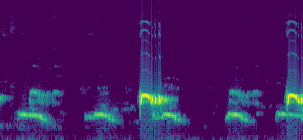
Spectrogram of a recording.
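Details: Zebra dove of a local strain in full song. Rhythmic cooing phrases alternate between a higher vibrating trill and a lower, gently falling coo, in groups about every one and a half seconds, with quiet gaps between.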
